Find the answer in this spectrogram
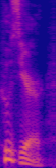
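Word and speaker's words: Hozier: It's called Take Me to Church by, I think it's pronounced Hoosier.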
